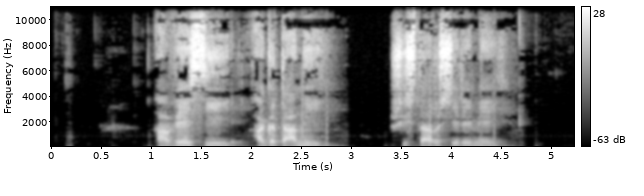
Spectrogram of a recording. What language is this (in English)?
Mari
